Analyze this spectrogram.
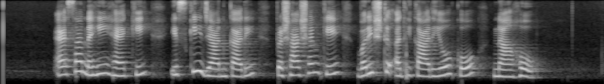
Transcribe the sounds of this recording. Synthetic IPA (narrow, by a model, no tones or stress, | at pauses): ɛːsanɐɦĩɦɛkiɪskid͡ʒaːnkaːɾi | pɾɐʃaːʃənkeʋɐɾɪʃʈʰəʔɐd̪ʱɪkaːɾijõkonaɦoː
